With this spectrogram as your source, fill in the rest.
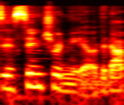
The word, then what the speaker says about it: Citronelle: It's in Citronelle. Did I pronounce it right, Apostle?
